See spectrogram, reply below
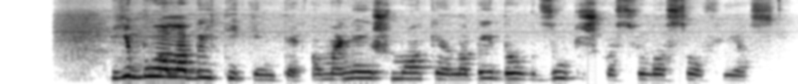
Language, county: Lithuanian, Panevėžys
